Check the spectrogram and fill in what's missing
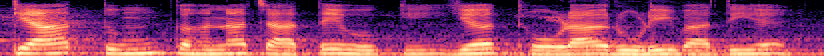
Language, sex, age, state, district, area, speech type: Hindi, female, 30-45, Uttar Pradesh, Azamgarh, rural, read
